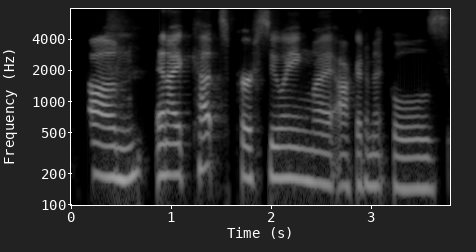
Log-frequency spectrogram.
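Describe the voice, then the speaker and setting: A woman talks with a slight Chicago accent. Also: quiet background. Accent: slight Chicago-area. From Florida, US. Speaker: neonatal nurse practitioner and nursing professor. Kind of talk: interview. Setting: video call.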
